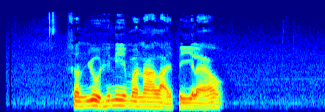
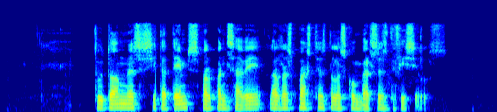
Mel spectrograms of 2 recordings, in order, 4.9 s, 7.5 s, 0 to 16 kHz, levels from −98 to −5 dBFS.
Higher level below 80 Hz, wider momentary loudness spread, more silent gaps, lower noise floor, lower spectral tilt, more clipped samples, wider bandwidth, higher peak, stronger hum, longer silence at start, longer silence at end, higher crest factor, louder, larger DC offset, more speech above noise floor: second, -70 dBFS vs -62 dBFS; about the same, 5 LU vs 7 LU; neither; second, -67 dBFS vs under -90 dBFS; first, -7.5 dB/octave vs -4 dB/octave; neither; first, 11 kHz vs 8.2 kHz; first, -8 dBFS vs -22 dBFS; neither; second, 1.1 s vs 1.4 s; first, 1.55 s vs 0.85 s; second, 18 dB vs 24 dB; first, -25 LUFS vs -44 LUFS; neither; second, 42 dB vs over 46 dB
